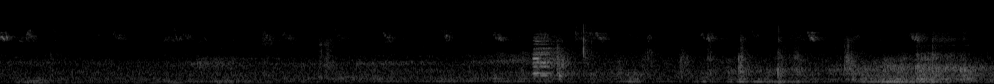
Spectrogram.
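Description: A large horse walks near a long suspension bridge in Jerusalem's Hinnom Valley, hooves clip-clopping faintly and irregularly amid outdoor crowd noise and distant traffic, with a few car horn toots.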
